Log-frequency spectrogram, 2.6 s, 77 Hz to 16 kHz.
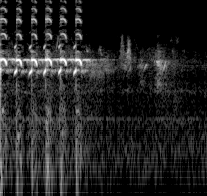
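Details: Osprey calling at the nest at Dunrovin Ranch, 31 July 2018, around 9:43 AM, headless fish present: six loud piercing whistled chirps in quick succession, trailing off into softer, scattered squeaky notes.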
